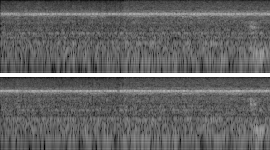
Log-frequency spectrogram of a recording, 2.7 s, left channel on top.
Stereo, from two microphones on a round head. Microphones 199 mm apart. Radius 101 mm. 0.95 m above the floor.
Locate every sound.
0.0 s an insect: 5° left (ahead or behind), 2.5 m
